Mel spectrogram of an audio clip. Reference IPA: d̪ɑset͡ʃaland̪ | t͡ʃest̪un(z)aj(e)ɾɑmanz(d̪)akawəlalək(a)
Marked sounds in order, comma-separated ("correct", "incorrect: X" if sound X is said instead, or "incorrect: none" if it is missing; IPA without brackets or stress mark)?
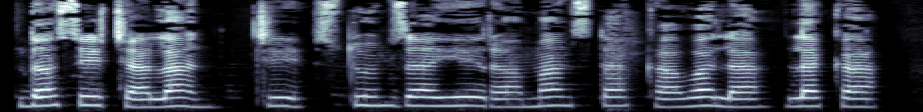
correct, correct, incorrect: t̪, correct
